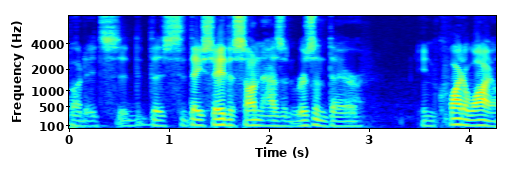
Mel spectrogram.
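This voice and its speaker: A man's raspy, put-on character voice, very deep and low, at a moderate pace with a monotone, flat intonation. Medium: actual play. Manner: measured, hesitant with filler words.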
